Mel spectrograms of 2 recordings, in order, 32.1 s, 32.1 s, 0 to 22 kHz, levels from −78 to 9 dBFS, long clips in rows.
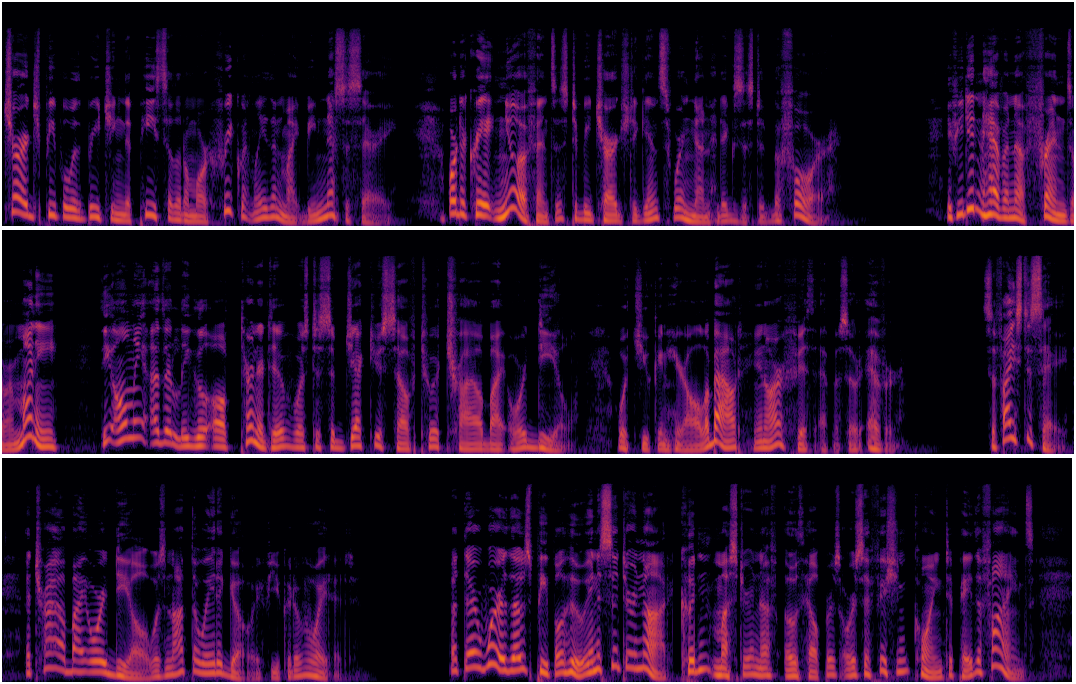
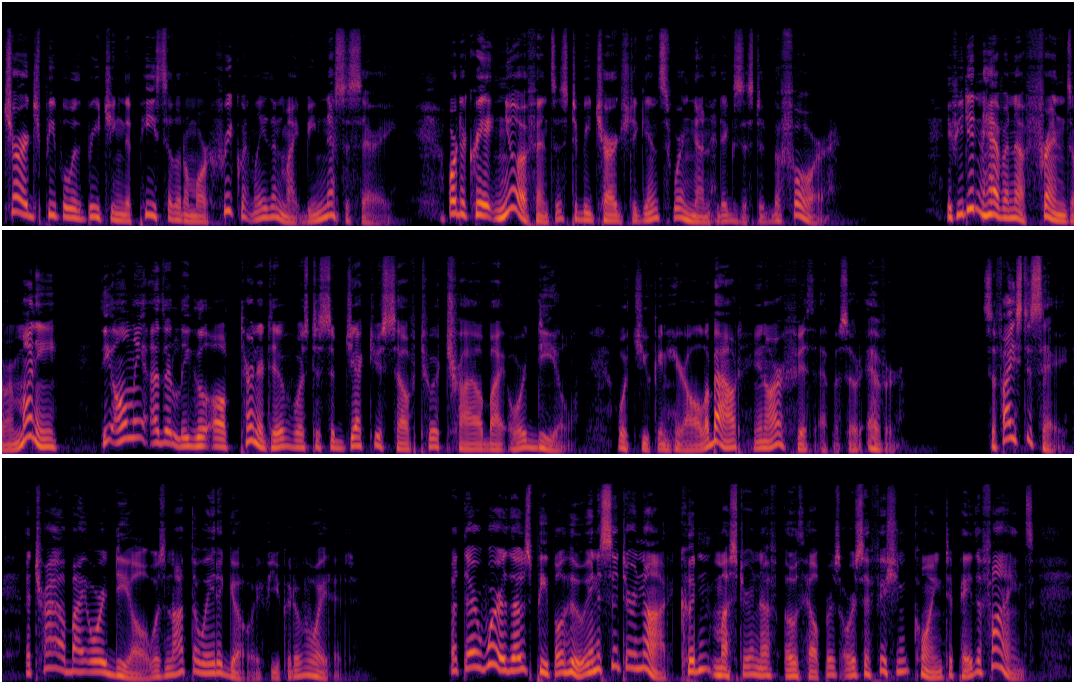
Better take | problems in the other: neither | none

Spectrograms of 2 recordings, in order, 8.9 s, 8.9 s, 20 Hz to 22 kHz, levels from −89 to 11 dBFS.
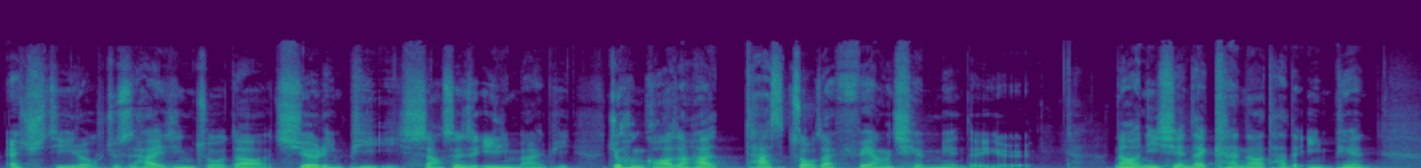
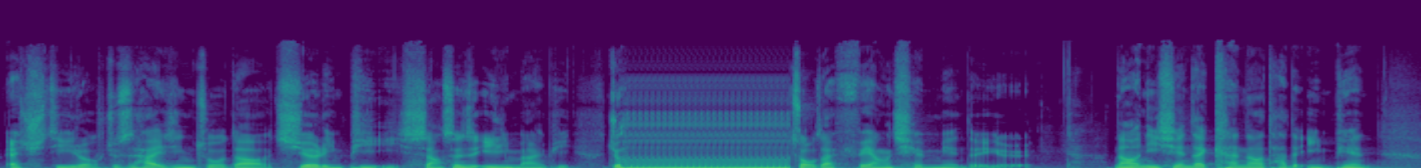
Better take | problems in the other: first | audio freezing; at 4 s for 1 s

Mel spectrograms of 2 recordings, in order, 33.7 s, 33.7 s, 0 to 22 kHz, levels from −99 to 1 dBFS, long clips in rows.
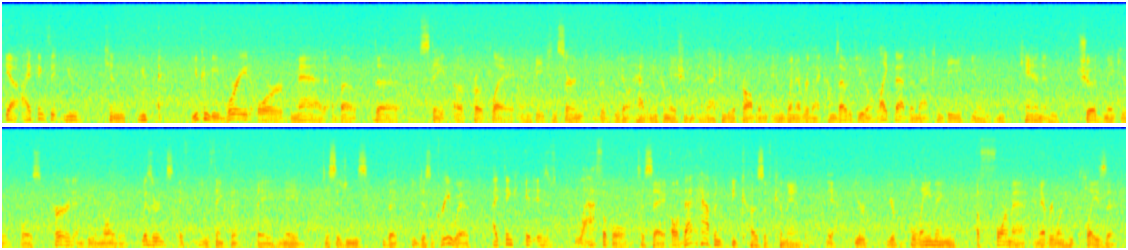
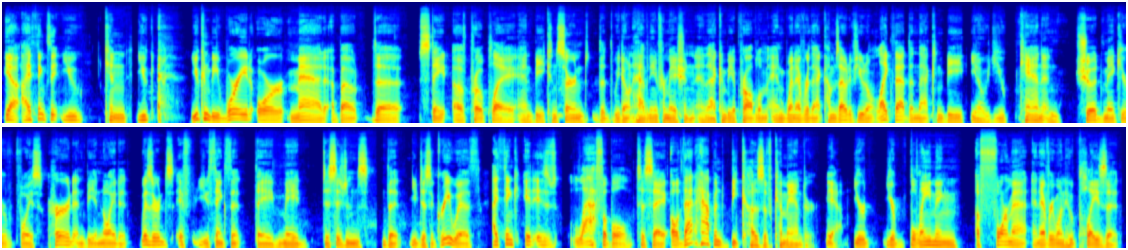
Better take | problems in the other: second | hiss; loud; throughout; 3 dB below the speech

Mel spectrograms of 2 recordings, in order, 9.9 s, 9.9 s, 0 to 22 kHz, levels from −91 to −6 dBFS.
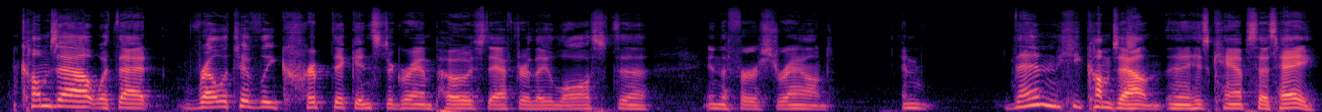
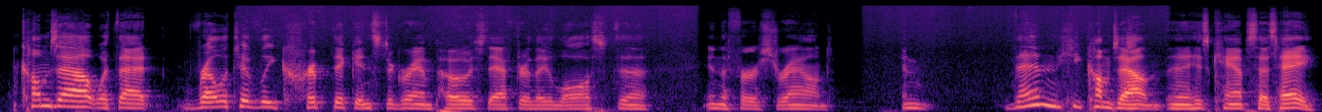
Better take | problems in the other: first | hiss; faint; from 2 to 5 s and from 6.5 to 9 s; 20 dB below the speech

